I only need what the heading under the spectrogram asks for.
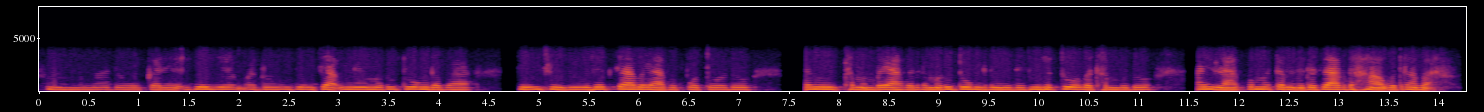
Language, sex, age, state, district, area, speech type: Manipuri, female, 45-60, Manipur, Churachandpur, rural, conversation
